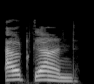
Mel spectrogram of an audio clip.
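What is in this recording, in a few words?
"outgunned", British English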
